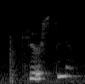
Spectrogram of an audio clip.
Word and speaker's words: Kirsty: For some reason, Kirsty, that's how you pronounce her name, people.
